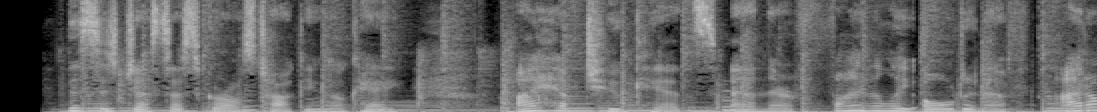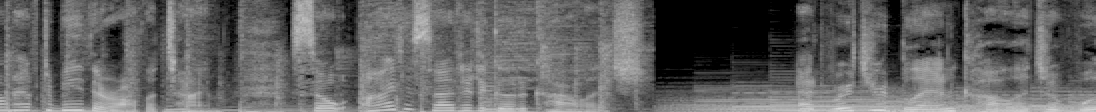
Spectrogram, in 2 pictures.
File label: Commercial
